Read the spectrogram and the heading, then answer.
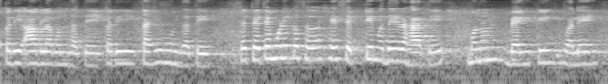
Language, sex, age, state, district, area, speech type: Marathi, female, 45-60, Maharashtra, Nagpur, urban, spontaneous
